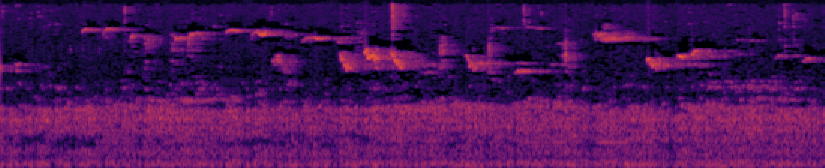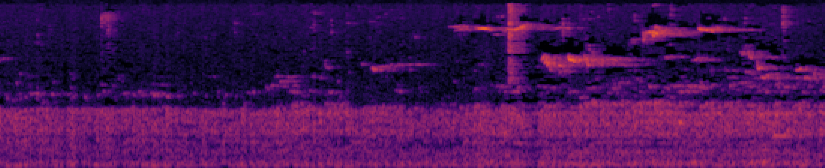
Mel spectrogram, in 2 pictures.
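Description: Faint birdsong: small songbirds chirping and twittering in many short, high notes, some slurring down in pitch, over a steady low background hiss and hum.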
